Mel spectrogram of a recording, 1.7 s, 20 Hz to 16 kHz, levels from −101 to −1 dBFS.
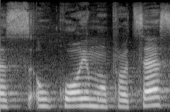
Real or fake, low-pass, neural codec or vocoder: real; 14.4 kHz; none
